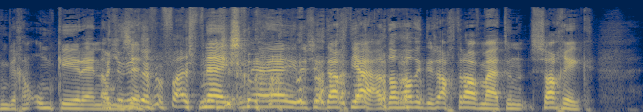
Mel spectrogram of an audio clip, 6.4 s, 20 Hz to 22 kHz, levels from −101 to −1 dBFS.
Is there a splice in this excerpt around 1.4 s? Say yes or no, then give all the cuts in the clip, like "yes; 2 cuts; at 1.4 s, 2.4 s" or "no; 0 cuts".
no; 0 cuts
